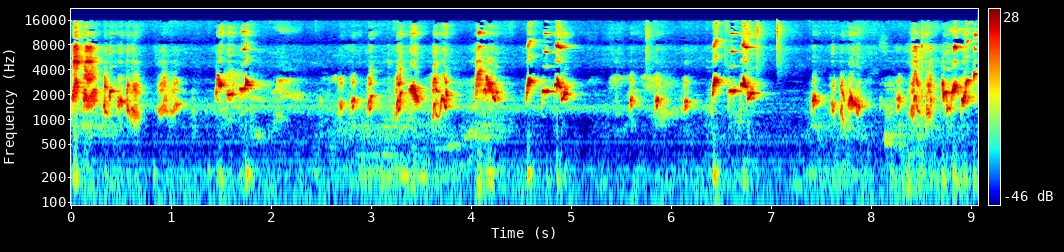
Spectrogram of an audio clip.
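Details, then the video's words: Red-whiskered bulbul singing in the morning for voice training: long sequence of cheerful warbled phrases and quick chirps, a quieter stretch near the middle, then loud bursts again toward the end. "luyện giọng Chào mào buổi sáng kích lửa hiệu quả"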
